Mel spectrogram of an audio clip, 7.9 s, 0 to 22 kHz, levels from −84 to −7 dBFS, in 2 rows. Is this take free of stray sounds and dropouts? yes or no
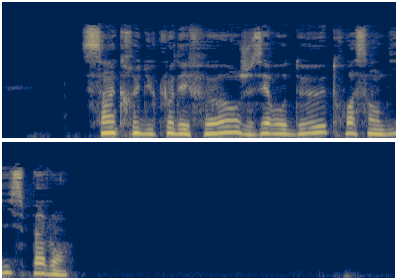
yes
